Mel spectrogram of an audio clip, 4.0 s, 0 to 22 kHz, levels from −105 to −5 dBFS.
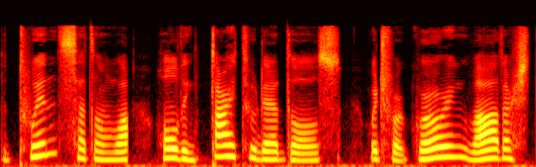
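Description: At 0.93 to 0.96 s the speech is interrupted by a short blip caused by damaged data in a compressed stream. Corrupted bytes leave the decoder unable to read those frames correctly, so it loses sync and hunts for the next valid frame header.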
